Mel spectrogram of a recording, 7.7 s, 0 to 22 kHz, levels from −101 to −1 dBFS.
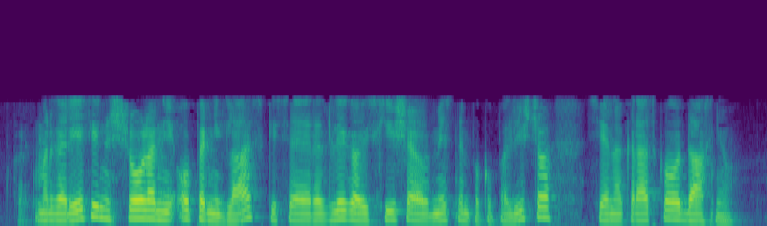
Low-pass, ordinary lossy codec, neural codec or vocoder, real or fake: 3.6 kHz; MP3, 24 kbps; none; real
